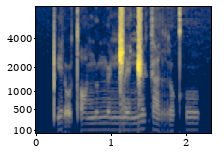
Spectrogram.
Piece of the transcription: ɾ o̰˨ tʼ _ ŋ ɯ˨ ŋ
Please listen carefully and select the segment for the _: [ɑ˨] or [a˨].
ɑ˨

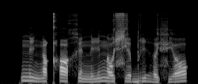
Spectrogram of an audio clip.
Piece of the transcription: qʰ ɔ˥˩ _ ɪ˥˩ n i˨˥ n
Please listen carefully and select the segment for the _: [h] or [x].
x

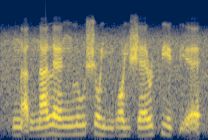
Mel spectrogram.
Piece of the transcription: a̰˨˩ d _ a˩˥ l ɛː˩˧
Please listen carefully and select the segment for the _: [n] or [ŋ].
n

